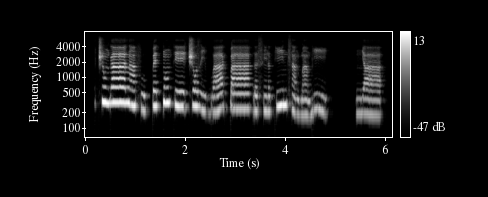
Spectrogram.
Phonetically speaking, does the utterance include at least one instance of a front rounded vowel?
no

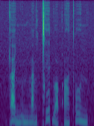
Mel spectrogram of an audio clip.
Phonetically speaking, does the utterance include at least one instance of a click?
yes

